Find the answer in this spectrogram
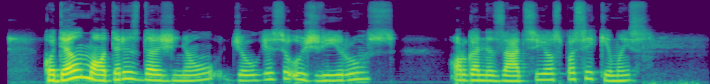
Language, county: Lithuanian, Kaunas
